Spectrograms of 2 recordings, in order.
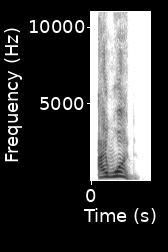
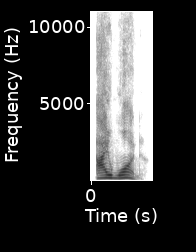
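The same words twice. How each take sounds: First: Higher and louder, claiming the win; triumphant. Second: Said in the usual way. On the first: Real, not acted. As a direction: say it again with a burst of pride. Louder repeat of his triumph.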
